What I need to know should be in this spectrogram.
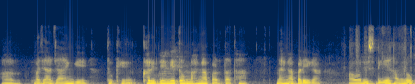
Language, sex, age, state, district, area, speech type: Hindi, female, 45-60, Uttar Pradesh, Jaunpur, rural, spontaneous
